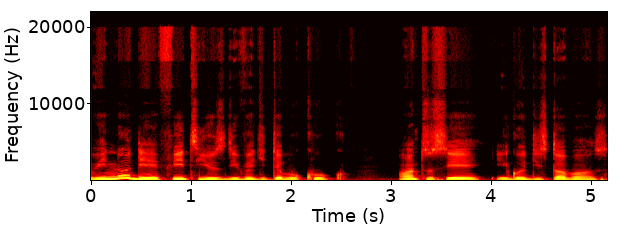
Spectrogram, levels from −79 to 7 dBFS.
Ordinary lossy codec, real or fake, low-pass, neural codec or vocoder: none; real; none; none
